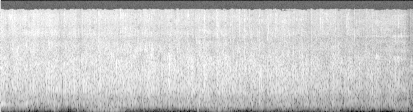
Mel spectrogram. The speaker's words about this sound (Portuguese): Dê para Jesus uma forte salva de palmas, amém?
